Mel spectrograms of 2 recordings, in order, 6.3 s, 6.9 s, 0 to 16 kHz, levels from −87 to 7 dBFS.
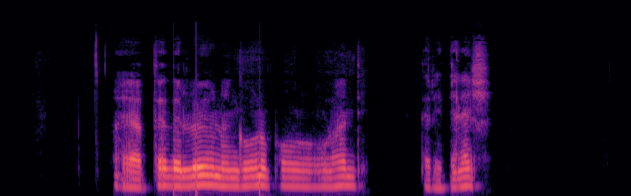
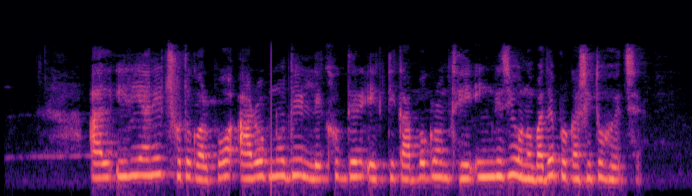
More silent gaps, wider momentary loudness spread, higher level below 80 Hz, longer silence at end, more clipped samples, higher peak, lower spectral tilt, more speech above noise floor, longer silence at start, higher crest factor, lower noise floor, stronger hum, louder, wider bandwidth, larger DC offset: neither; first, 17 LU vs 6 LU; about the same, -60 dBFS vs -62 dBFS; first, 1.45 s vs 0.5 s; neither; second, -10 dBFS vs -2 dBFS; first, -7 dB/octave vs -5.5 dB/octave; first, over 64 dB vs 33 dB; first, 0.95 s vs 0.55 s; about the same, 18 dB vs 18 dB; first, under -90 dBFS vs -51 dBFS; neither; second, -27 LUFS vs -19 LUFS; first, 9 kHz vs 7.4 kHz; neither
